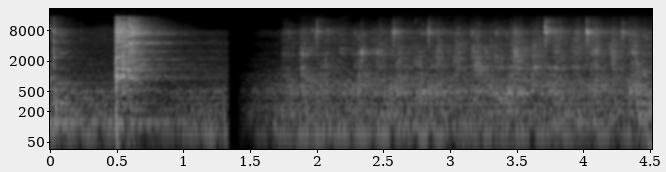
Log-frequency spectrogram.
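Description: A sharp metal clink with a short ring about half a second in. Then a wooden dal masher spun between the palms in a steel pressure cooker of cooked lentils, rattling against the pot in a rapid, uneven run of ticks as the dal is mashed.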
